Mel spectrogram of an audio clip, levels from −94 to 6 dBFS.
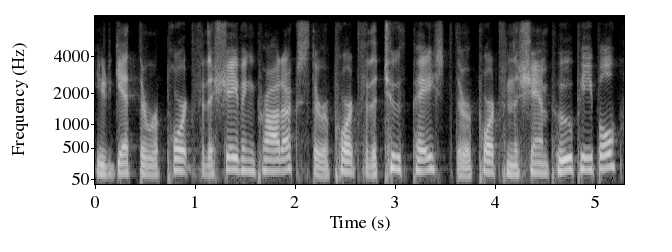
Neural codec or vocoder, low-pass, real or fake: none; 7.2 kHz; real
